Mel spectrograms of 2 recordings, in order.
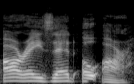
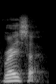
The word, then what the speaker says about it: razor: or the thing no r-a-z-o-r raza and i say razor so yeah for me there's more of an r sound there yeah interesting and how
